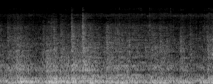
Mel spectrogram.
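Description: Heavy steel straw loader being pushed on its small iron wheels over rough dirt ground: a steady low rumble with scattered clattering knocks from the frame.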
